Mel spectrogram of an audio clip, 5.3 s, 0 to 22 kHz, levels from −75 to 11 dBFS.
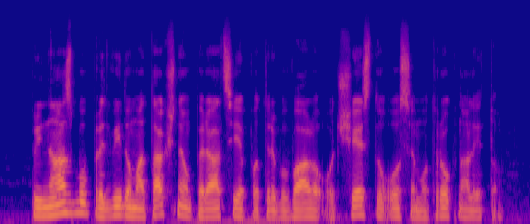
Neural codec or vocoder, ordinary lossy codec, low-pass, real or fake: codec, 44.1 kHz, 7.8 kbps, DAC; none; 19.8 kHz; fake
